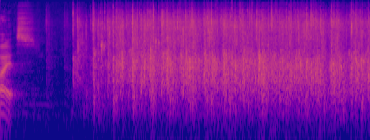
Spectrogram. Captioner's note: applause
